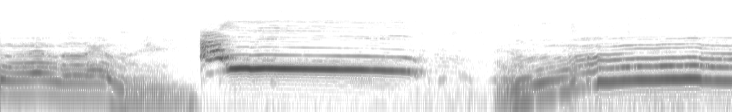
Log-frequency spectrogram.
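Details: Khaleesi, a female Siberian Husky, talking because she wants to go for a walk: a falling moan, then a sustained high howl, a short pause, and a rising then level howl with rich harmonics.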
